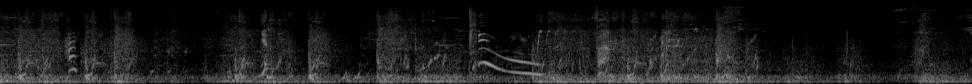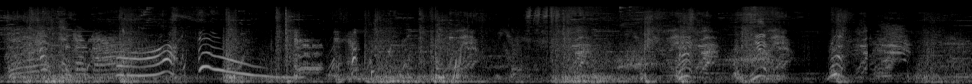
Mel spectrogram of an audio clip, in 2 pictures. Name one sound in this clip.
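Fiery blasts and magic attacks crackle and burst in quick succession.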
